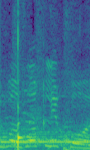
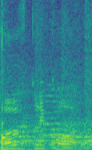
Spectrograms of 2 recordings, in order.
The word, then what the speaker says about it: Veuve Clicquot: there just with sparkling "Vovô Clicou". Guys, it's a joke, okay? We often something making fun, we say it wrong on purpose, people correct it, right? In the video... It's Veuve Clicquot.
